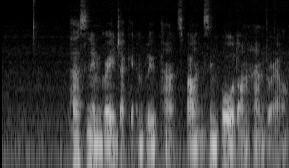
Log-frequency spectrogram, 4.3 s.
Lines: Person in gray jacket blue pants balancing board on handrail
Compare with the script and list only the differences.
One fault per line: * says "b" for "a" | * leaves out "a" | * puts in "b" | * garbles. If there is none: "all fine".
* puts in "and"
